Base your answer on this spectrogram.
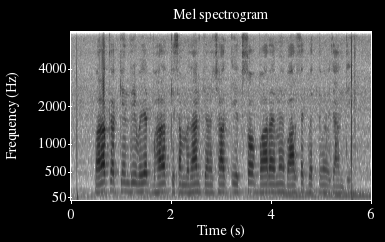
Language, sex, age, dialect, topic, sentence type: Hindi, male, 56-60, Awadhi Bundeli, banking, statement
